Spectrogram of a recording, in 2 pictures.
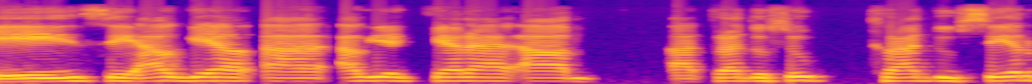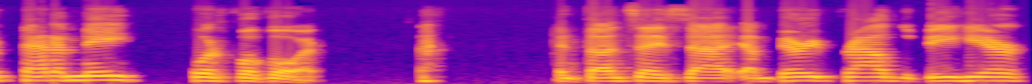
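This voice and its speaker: Fairly high-pitched, a man speaks at a very slow pace with fairly even intonation in a dry, close sound with no echo. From United States. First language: English (speaking Spanish). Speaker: panelist. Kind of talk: panel discussion. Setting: virtual video conference. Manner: halting, many fillers.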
